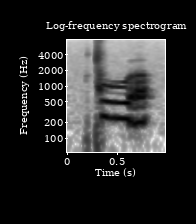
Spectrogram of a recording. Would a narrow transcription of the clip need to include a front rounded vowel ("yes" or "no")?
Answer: no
